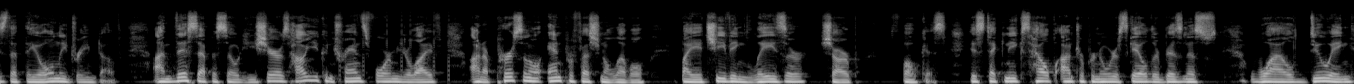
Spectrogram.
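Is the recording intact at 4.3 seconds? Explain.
No. At 4.3 seconds the speech sits under GSM signalling bursts, which run from 3.39 to 4.50 s, between "shares how you can" and "on a personal and". A nearby 2G phone's radio bursts are rectified by the audio circuit, giving a galloping dit-dit-dit of short 217 Hz buzzes about 20 dB below the speech. On a spectrogram they show as clusters of vertical stripes with a 217 Hz harmonic comb, and on the waveform as regular spiky pulse trains.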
